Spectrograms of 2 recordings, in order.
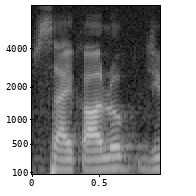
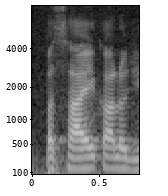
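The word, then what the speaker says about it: psychology: को कैसे पढ़ना है, हम साइकोलॉजी पढ़ें, पसाइकोलॉजी ना पढ़ें, ऑनेस्ट पढ़ें, हॉनेस्ट ना पढ़ें, तो ये करेक्ट प्रोनाउंसिएशन कैसे पता लगेगी?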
